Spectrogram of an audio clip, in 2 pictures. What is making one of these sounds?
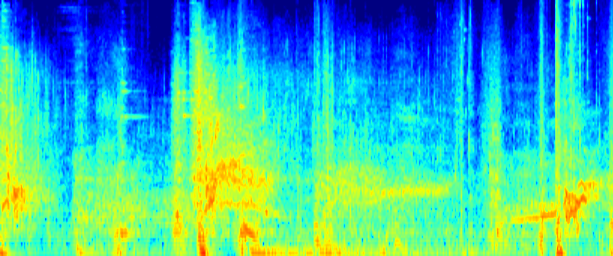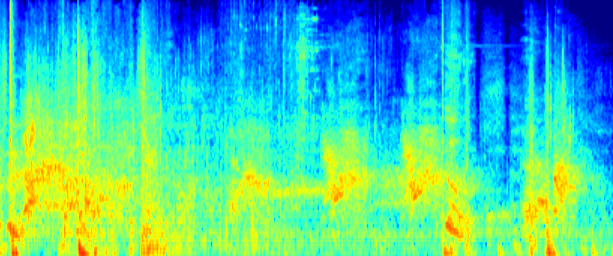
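A blunt weapon thuds into a body.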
